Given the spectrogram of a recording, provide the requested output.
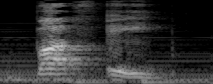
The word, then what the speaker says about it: Boxabl: Let me make sure I'm saying it right. Yeah. Boxabl. B-O-X-A-B-L.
